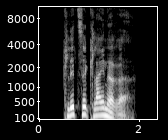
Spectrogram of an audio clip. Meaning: inflection of klitzeklein: 1. strong/mixed nominative/accusative feminine singular comparative degree 2. strong nominative/accusative plural comparative degree
- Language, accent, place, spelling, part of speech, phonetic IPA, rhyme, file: German, Germany, Berlin, klitzekleinere, adjective, [ˈklɪt͡səˈklaɪ̯nəʁə], -aɪ̯nəʁə, De-klitzekleinere.ogg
